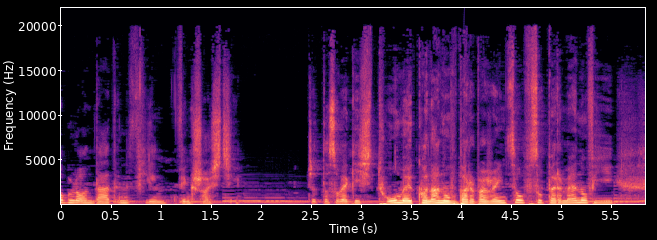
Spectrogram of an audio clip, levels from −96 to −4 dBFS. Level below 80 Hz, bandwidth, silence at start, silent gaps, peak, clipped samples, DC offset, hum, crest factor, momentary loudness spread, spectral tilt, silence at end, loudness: -26 dBFS; 20 kHz; 0 s; none; 0 dBFS; under 0.1%; under 0.1%; none; 16 dB; 19 LU; -5 dB/octave; 0 s; -17 LUFS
